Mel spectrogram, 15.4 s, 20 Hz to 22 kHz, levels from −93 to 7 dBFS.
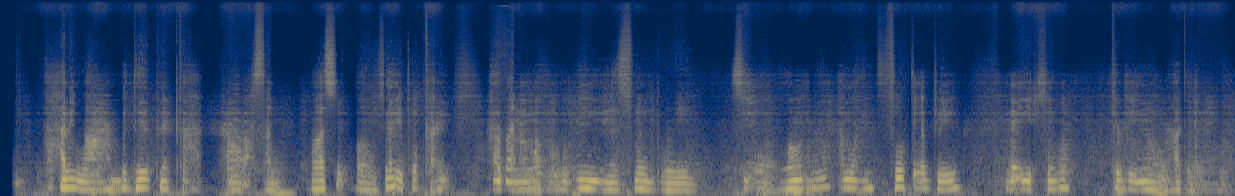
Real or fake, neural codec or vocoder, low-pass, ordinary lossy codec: fake; codec, 44.1 kHz, 0.9 kbps, DAC; none; none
